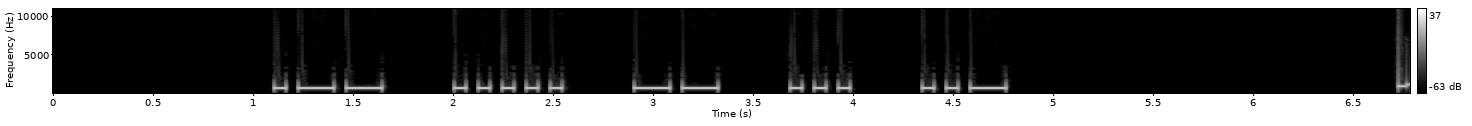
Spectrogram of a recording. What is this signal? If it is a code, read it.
Morse code, heard as a keyed tone, about 20 wpm, spaced as for 15 wpm, 700 Hz. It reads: W5MSU
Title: 122 Lesson 20g - Number 3 - Call Signs 20wpm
